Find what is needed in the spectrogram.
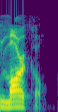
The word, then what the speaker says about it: Markle: So, since the royal wedding, Prince Harry and Meghan Markle, and I keep pronouncing her name Merkel. I don't know why. Meghan Markle.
